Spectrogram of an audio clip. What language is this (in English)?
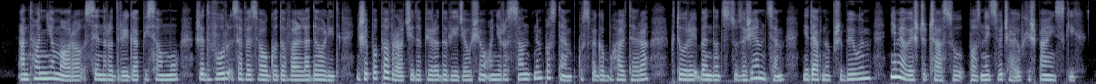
Polish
